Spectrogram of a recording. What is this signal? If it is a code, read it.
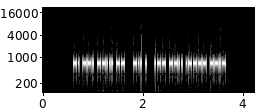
Morse code, heard as a keyed tone, about 52 wpm, 700 Hz. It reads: NG7M DE WZ1Q
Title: USA Callsign DE Callsign - 4 Characters - 50wpm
